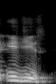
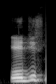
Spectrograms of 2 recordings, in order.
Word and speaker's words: aegis: तो यहां पर क्या बोलेंगे, इजिस, एजिस नहीं बोलेंगे, क्या बोलेंगे, इजिस बोलेंगे।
